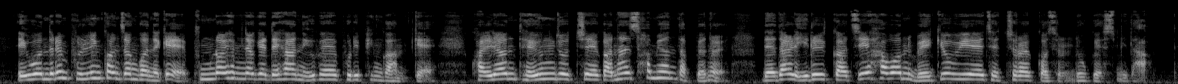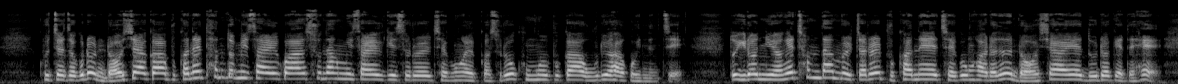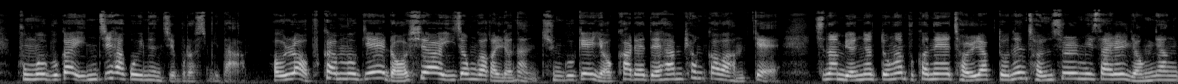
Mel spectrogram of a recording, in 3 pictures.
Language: Korean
